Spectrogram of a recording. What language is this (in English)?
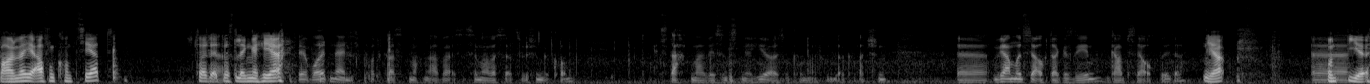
German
